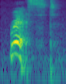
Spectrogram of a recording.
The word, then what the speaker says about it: wrist: Silent W, ist. Wrist. My wrist.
